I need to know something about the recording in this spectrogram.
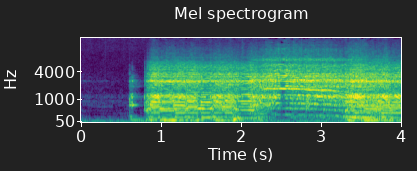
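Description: Heavy metal band recording: distorted electric guitar riffing over bass and drums. The music stops dead for under a second, with one short hit in the gap, then the band crashes back in.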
